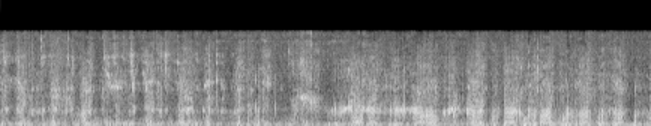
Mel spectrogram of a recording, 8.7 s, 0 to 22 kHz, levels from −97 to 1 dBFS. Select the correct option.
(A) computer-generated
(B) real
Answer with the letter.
A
